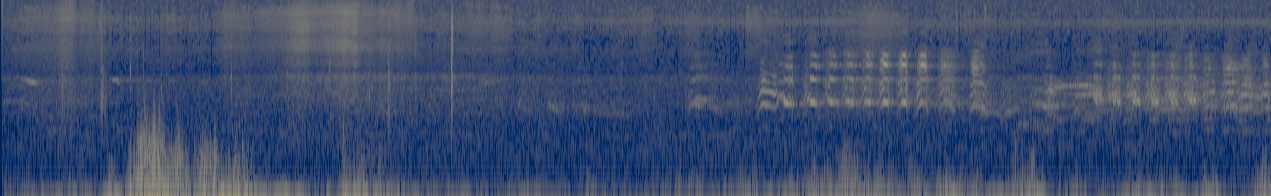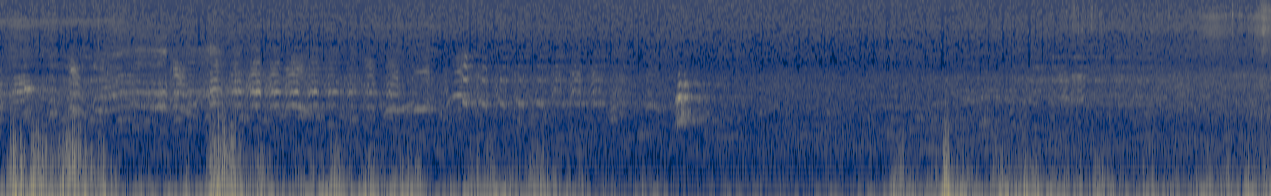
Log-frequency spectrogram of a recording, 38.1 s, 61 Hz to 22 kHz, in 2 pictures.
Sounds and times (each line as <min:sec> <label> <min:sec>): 0:10.3 Seagulls crying 0:15.0
0:15.8 Seagulls crying 0:19.4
